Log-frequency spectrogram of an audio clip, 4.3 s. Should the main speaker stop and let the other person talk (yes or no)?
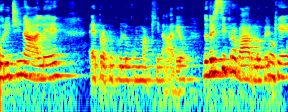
no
